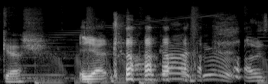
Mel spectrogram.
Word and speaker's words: Geis: Alexis Deacon's Euro comic come tournament manga it's pronounced GES yeah oh God I was just about jump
